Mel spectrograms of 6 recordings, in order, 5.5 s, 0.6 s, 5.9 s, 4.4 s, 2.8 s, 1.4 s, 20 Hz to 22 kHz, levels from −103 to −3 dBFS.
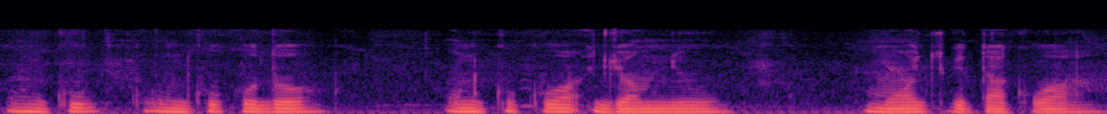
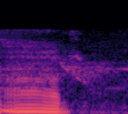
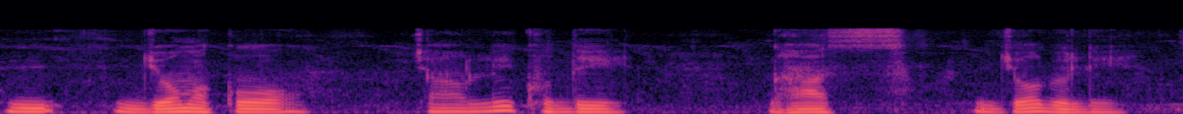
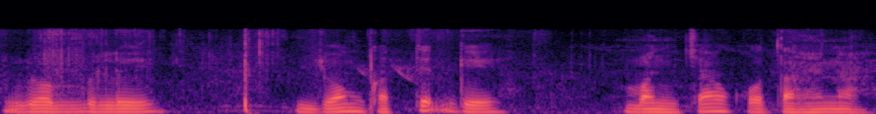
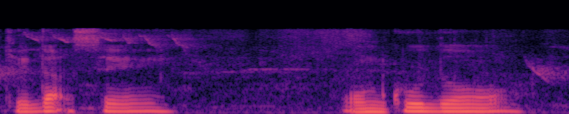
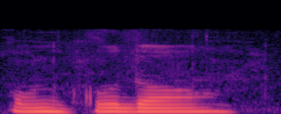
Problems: none marked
